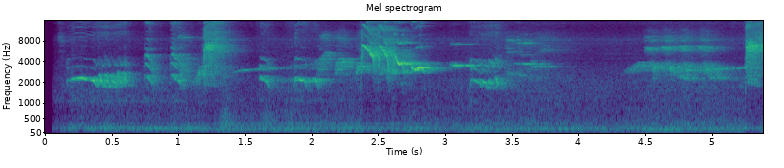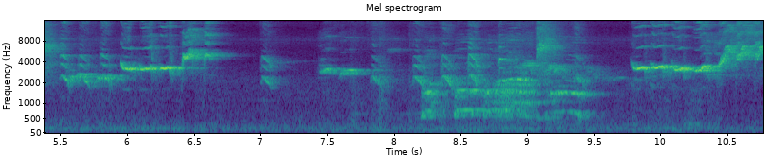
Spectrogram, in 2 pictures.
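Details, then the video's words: Kapas tembak bulbul from Mukomuko singing actively: lively, varied chirping and whistled phrases, short notes mixed with brief clear tones, in bursts with short pauses, over a faint low hum. "kapas tembak /blom bukor gacor"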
